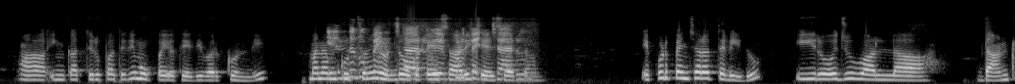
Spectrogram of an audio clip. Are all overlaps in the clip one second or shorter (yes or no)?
no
